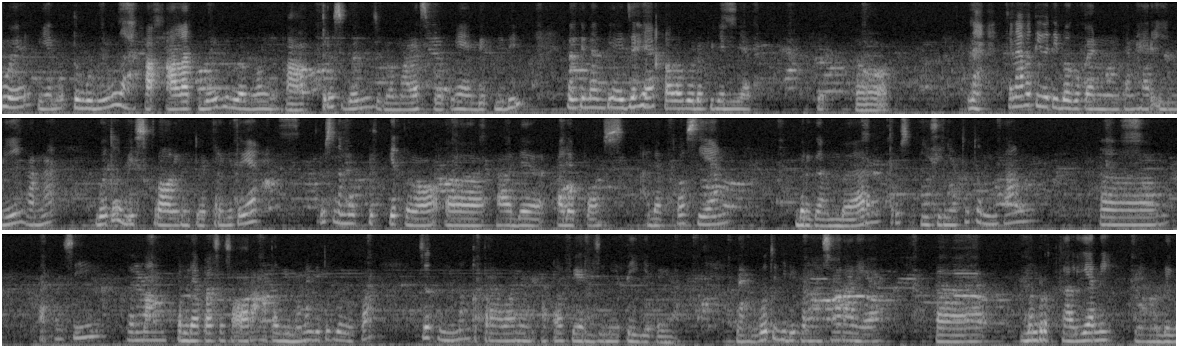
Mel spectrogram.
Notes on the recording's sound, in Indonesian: Audionya kecil ya, use headphone for better experience (volume up).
